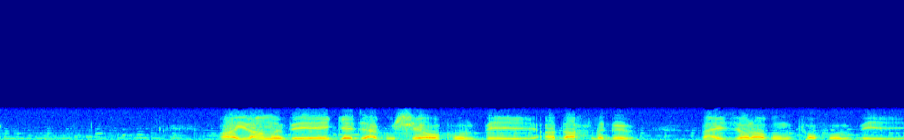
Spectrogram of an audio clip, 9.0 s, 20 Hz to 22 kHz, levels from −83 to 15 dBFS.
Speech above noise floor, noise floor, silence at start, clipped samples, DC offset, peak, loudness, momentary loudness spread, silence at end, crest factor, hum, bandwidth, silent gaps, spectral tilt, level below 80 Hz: 22 dB; -43 dBFS; 0 s; under 0.1%; under 0.1%; -6 dBFS; -21 LUFS; 22 LU; 0 s; 16 dB; none; 5.2 kHz; none; -10.5 dB/octave; -50 dBFS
